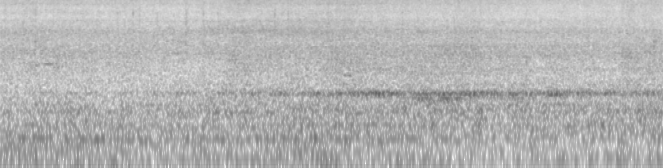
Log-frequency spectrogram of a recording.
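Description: Passenger train running, heard from inside the carriage: a steady rumble of wheels on the rails, with a faint whine that comes in for a few seconds midway.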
